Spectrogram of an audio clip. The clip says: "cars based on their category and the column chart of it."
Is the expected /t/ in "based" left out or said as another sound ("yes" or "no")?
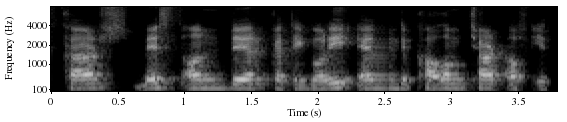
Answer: no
